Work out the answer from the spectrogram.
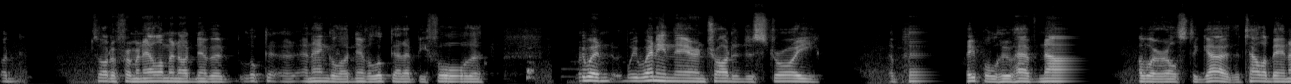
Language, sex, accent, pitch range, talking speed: English, male, Australian, 125-140 Hz, 180 wpm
